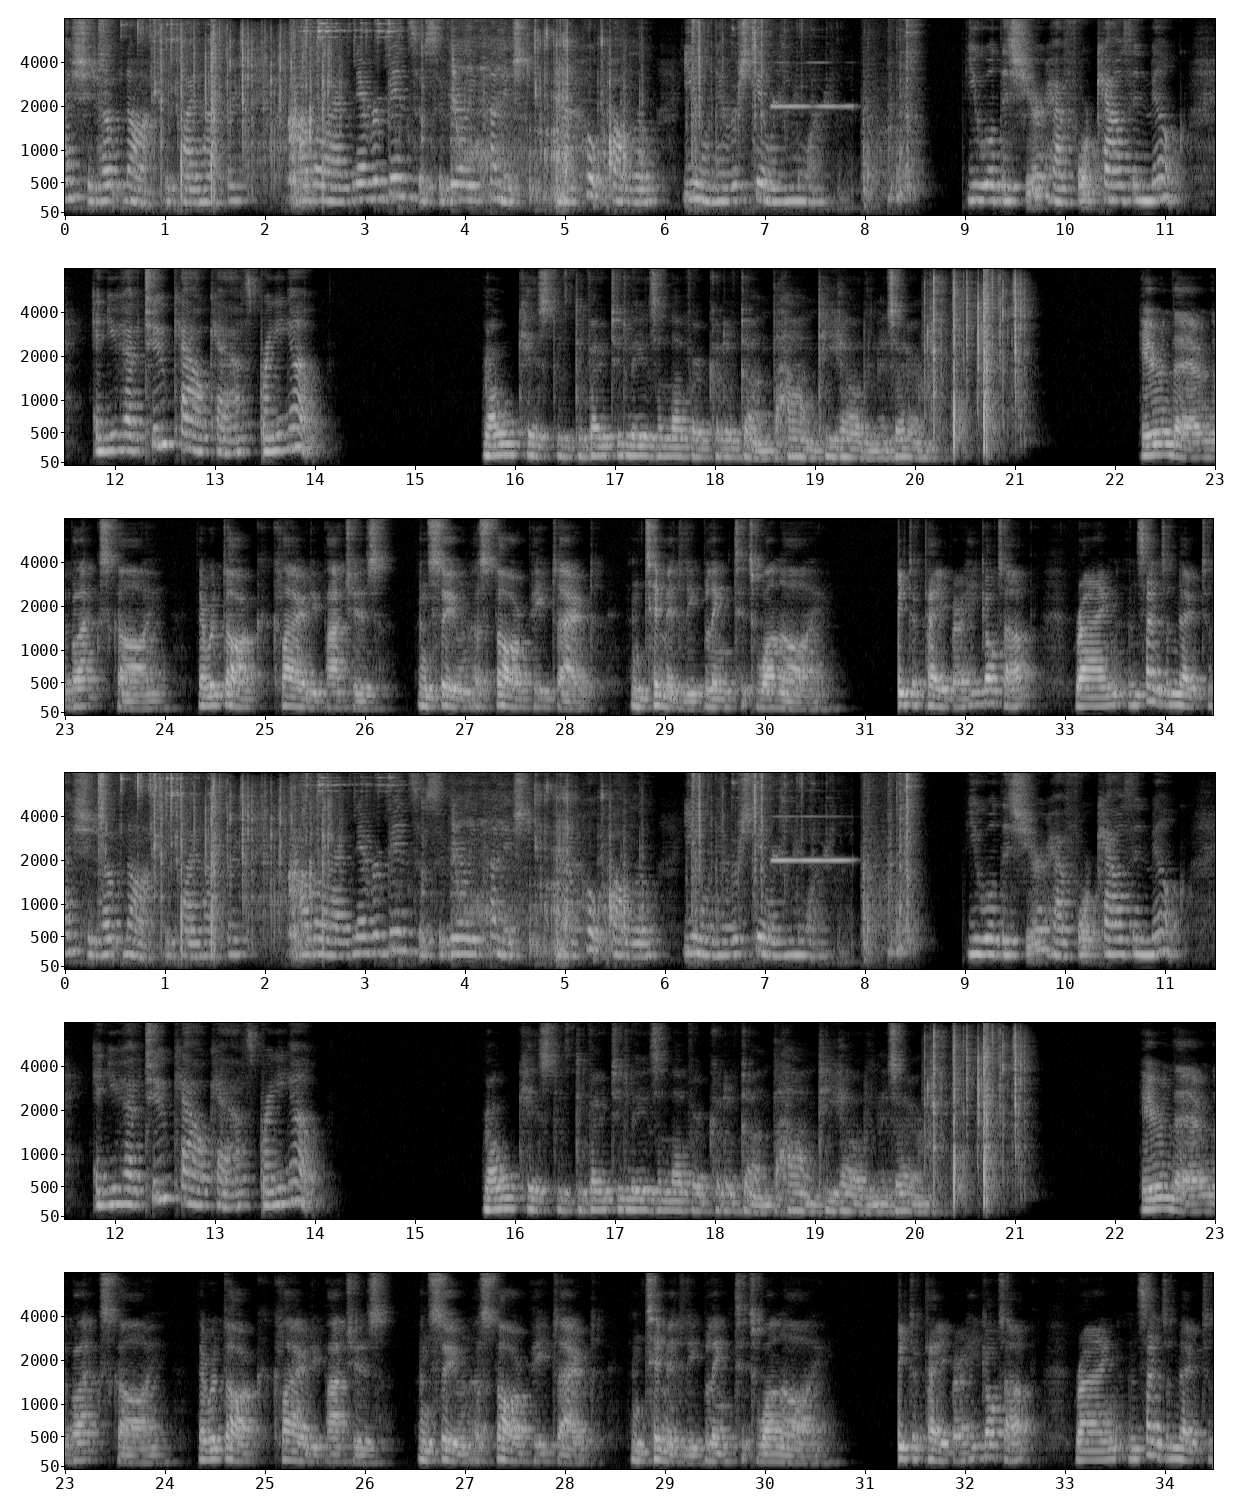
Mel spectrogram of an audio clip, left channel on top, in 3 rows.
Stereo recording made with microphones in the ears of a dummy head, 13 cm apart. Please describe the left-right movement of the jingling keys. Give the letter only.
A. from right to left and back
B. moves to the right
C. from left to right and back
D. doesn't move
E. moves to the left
A.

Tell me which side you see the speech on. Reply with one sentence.
You can hear the speech on the left.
